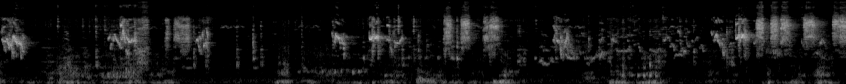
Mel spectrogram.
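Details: Pair of breeding budgerigars giving uneven runs of sharp, high chirps and scratchy warbles, softer in the middle, with a few clear squeaky notes.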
